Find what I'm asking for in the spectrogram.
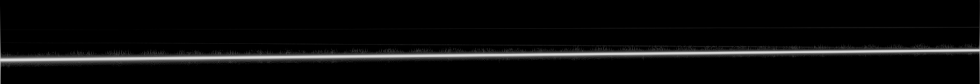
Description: Hearing Test in HD quality. Sinusoidal wave starting at 20 Hz frequency and going up to 20 kHz frequency.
